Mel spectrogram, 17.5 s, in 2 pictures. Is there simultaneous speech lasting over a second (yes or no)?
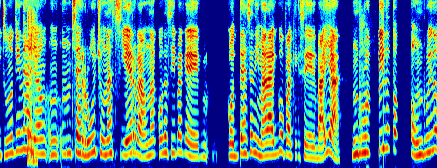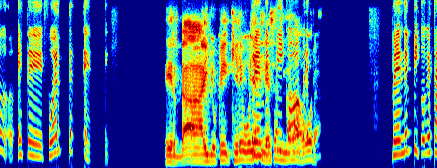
yes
